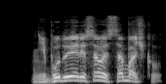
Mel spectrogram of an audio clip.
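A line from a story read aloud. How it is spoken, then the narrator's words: Barked refusal. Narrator (Russian): рявкнул Рид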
